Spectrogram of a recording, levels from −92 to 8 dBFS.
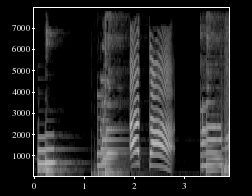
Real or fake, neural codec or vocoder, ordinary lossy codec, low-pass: real; none; none; none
